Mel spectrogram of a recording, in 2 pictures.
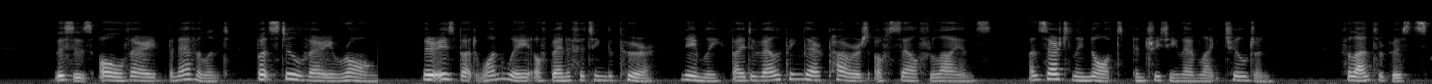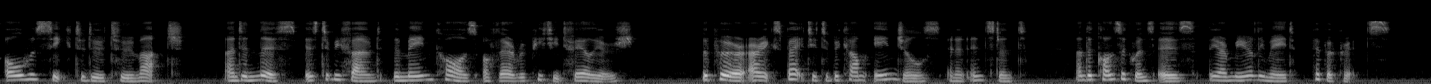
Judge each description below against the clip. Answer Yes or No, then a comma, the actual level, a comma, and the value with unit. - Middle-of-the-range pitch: Yes, medium, 180 Hz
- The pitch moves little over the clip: No, average, 4.4 semitones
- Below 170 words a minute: Yes, average, 155 wpm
